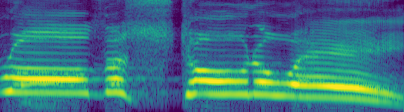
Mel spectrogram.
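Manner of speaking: very high, very loud, very slow, drawn-out, commanding, intense shout. Imagining how Jesus would say the line, Jesus shouting with great intensity. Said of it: "Some of you, I just woke up. ... He's saying it with this intensity".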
